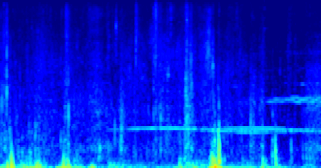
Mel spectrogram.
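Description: Footsteps through brush and dry leaves, with scattered crackles of twigs and one sharper knock near the middle. A faint steady high tone sets in after about a second and a half and holds.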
